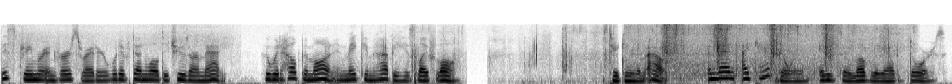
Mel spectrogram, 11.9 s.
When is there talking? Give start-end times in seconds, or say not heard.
0.0-5.8, 7.5-11.8.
